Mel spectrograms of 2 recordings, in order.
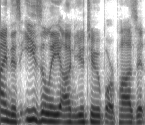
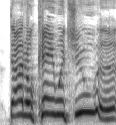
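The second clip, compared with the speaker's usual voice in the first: put-on Bronx accent, much higher pitched; 12 semitones higher than usual. Discussing how Raphael's voices have sounded, doing Raphael's Bronx accent. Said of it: "he's got a Bronx accent".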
